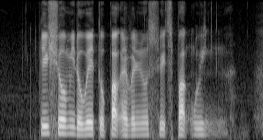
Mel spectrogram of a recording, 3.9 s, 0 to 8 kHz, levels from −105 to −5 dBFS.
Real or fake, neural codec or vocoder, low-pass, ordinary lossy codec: real; none; none; none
